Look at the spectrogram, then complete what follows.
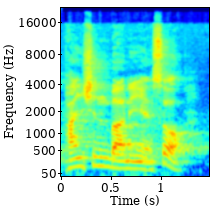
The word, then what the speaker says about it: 반신반의: 자, 근데 세 번째 반신반의에서 포인트는 요 세 번째 음절을 길게 발음하고 있다는 것입니다.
